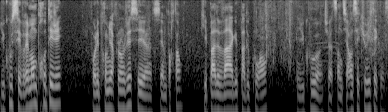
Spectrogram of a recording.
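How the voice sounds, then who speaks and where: A man of medium pitch speaks at a fairly quick pace in a southwestern French accent, with ordinary pitch variation and big swings in loudness. Long, frequent pauses break up the speech over noticeable background noise. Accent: southwest French. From southwest France, Marmande. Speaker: dive instructor. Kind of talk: casual chat.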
